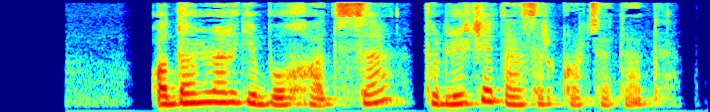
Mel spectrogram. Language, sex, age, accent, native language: Uzbek, female, 12-17, Qashqadaryo, Uzbek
